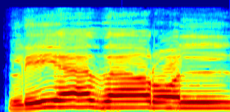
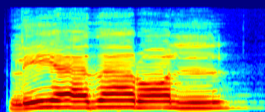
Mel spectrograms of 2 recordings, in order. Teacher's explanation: এই জালের উচ্চারণটা কিন্তু একদম নরম পাতলা হবে। জিহ্বার মাথা উপরের দাঁতের মাথার সাথে লাগবে জালের উচ্চারণটা করার সময়।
